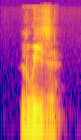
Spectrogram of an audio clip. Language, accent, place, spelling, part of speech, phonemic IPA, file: French, France, Lyon, Louise, proper noun, /lwiz/, LL-Q150 (fra)-Louise.wav
- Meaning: a female given name, masculine equivalent Louis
